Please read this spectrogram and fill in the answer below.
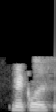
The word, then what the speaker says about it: Nicholas: Nicholas, N-I-C-H-O-L-A-S.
